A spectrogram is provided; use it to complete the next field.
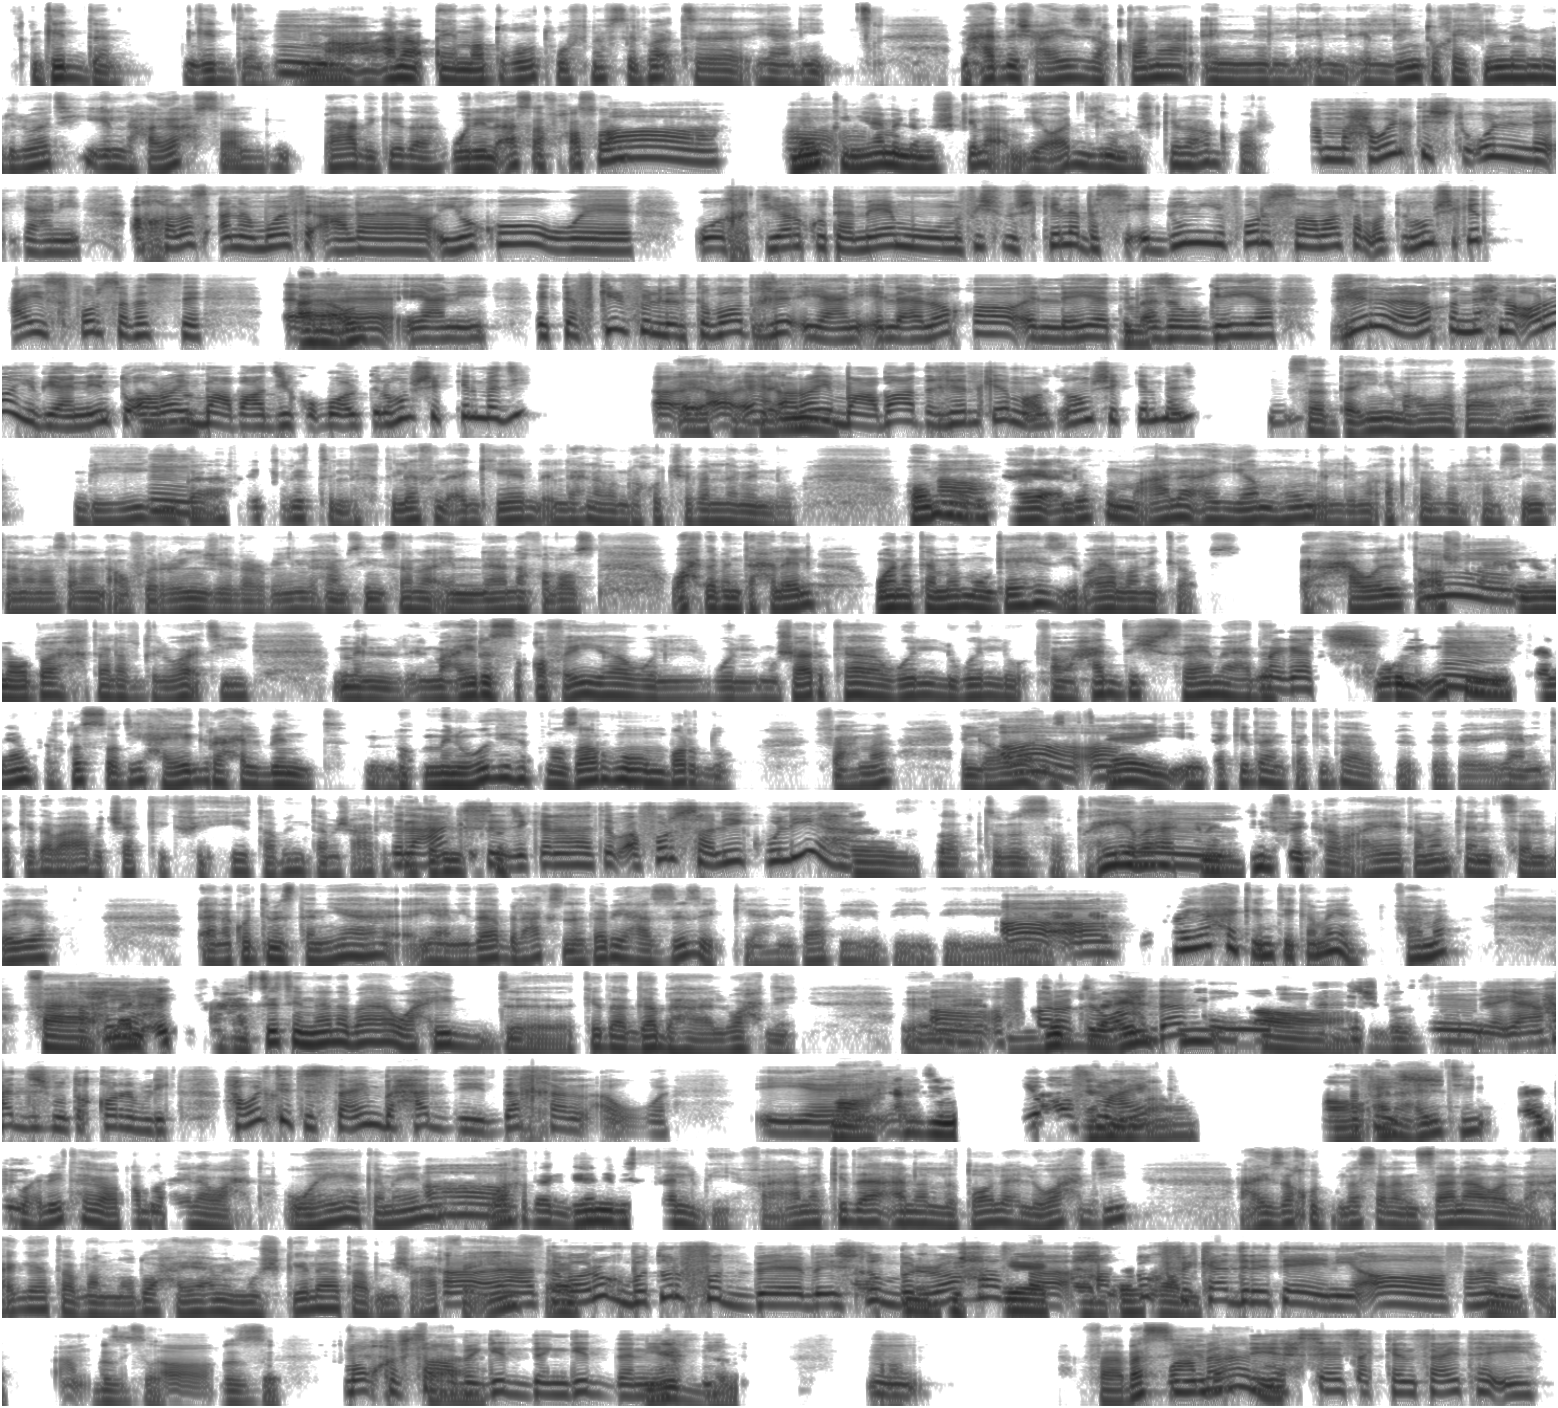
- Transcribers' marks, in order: tsk; in English: "الRange"; other background noise; unintelligible speech; dog barking; laughing while speaking: "يعني"
- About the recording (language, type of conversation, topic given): Arabic, podcast, إزاي بتتعامل مع قرار من العيلة حاسس إنه تقيل عليك؟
